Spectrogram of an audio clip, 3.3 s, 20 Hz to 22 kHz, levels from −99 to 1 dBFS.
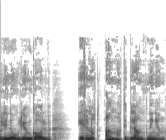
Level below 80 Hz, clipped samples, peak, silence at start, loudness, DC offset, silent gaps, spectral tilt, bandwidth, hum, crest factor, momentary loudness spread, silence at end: -62 dBFS; under 0.1%; -6 dBFS; 0 s; -22 LUFS; under 0.1%; none; -7 dB/octave; 16.5 kHz; none; 16 dB; 7 LU; 0.05 s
